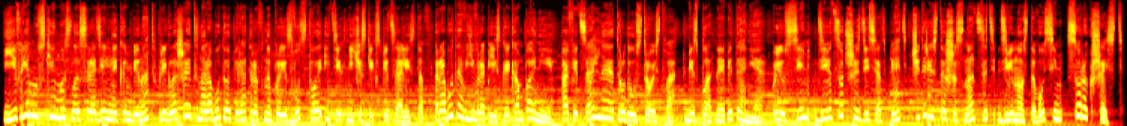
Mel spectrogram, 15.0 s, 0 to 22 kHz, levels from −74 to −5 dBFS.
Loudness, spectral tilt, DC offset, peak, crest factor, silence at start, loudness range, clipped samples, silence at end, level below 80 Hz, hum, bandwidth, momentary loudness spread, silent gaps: -9 LUFS; -4.5 dB/octave; under 0.1%; 0 dBFS; 8 dB; 0.05 s; 1 LU; under 0.1%; 0.1 s; -22 dBFS; none; over 20 kHz; 3 LU; none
